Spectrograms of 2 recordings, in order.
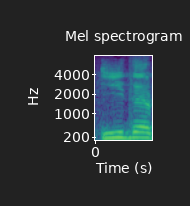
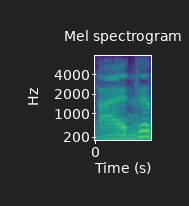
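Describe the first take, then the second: First: It is said the American English way. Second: It is said the British English way. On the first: "American English में ईदर pronounce करते हैं" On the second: "British English में आइदर pronounce करते हैं"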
